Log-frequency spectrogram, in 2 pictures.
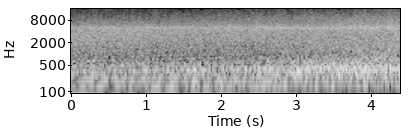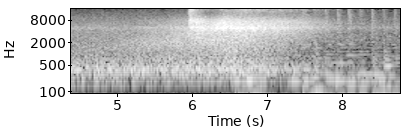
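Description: Instrumental intro of a 1980s Cantopop song: held synthesizer chords under a rising swell of noise that builds to a bright crash about six seconds in. The beat comes in near the end.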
